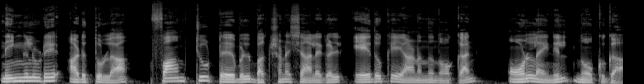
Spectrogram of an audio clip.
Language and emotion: Malayalam, neutral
